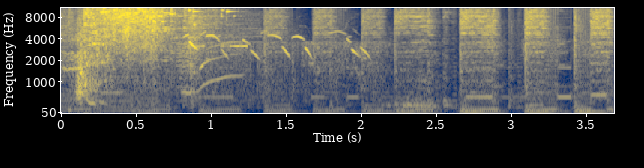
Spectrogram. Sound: glass smashes; electronic music

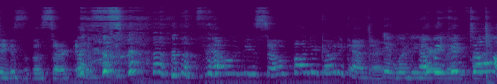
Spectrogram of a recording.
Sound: laughs

